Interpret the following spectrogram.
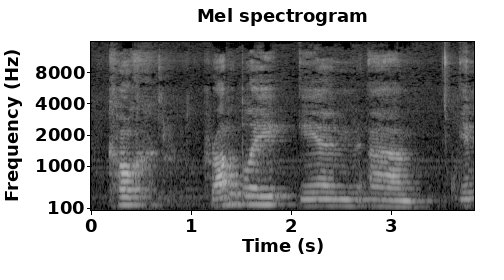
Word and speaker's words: Koch: it like you know in German they kind of clear your throat a little bit when you're going you know some people pronounce a Koch there is you know lots of different pronunciation once kind of more of the American English pronunciation the other ones probably more of the German pronunciation anyway he came up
